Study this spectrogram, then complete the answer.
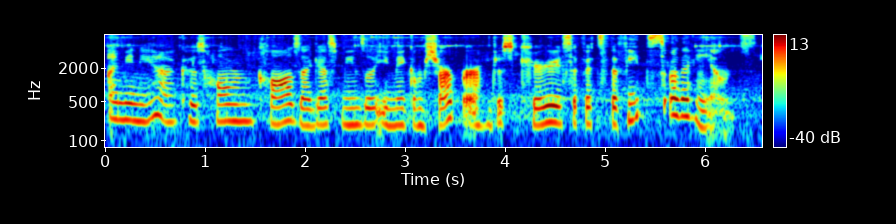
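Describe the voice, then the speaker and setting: A woman's voice: medium pitch, measured pace, slight background noise. A woman co-hosting a podcast in casual chat, asking playful, jokey questions. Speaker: podcast co-host.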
